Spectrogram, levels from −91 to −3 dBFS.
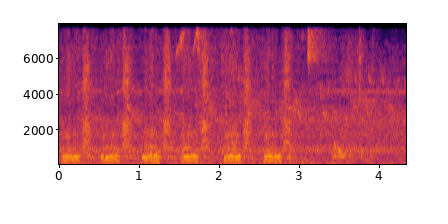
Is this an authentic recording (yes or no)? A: no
